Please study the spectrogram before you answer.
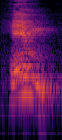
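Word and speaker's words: hymn: एच आई एम एन, हिम, एच आई एम एन, हिम, स्तोत्र, स्तोत्र यानी श्लोक, हाइम, सी ओ एल यू एम N, column, पृष्ठ का भाग।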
